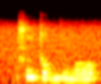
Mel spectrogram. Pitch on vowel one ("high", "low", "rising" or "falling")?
high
